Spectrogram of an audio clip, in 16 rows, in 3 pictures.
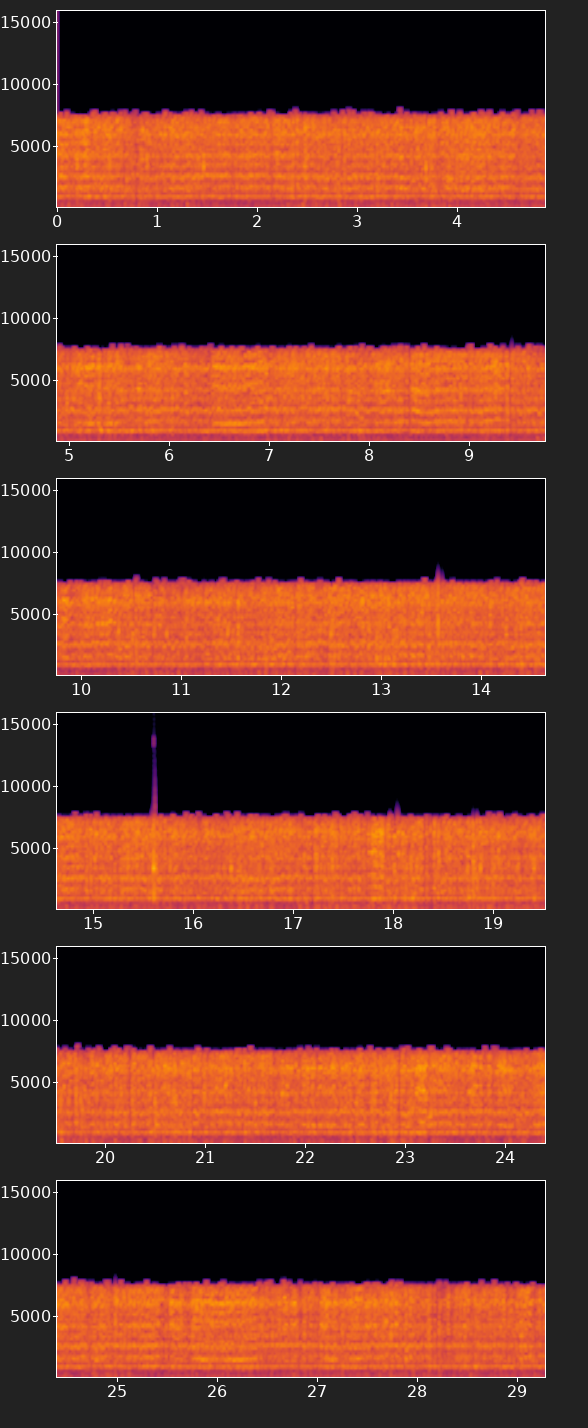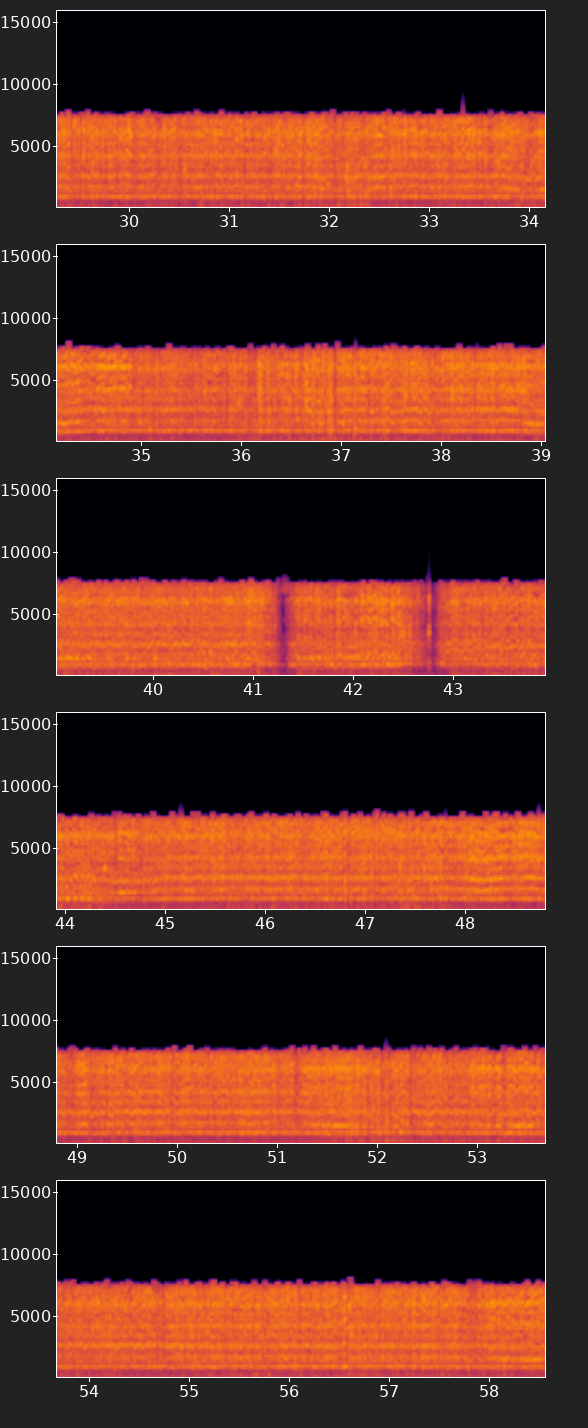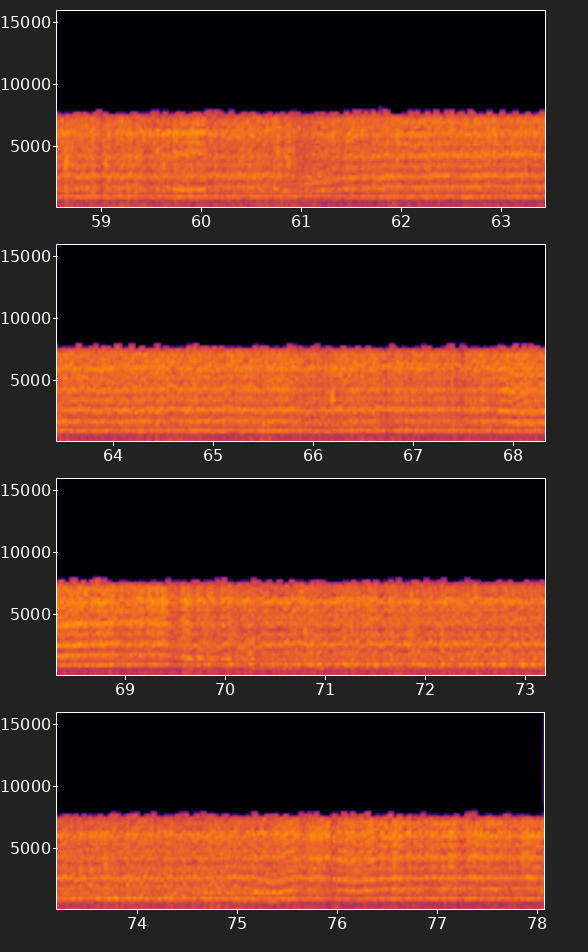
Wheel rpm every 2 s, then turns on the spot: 220, 230, 210, 220, 220, 220, 240, 230, 230, 230, 230, 220, 230, 220, 230, 230, 230, 230, 230, 220, 150, 140, 200, 230, 230, 230, 220, 230, 230, 220, 200, 230, 230, 230, 220, 200, 190, 200, 230.
40-42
